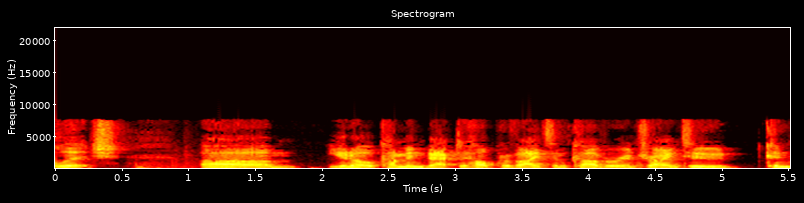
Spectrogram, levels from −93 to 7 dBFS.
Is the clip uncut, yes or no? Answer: yes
